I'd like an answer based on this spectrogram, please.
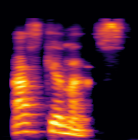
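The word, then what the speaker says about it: Asquenaz: as que nasce né o nome hebraico se pronuncia assim mesmo as canais e o nome né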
